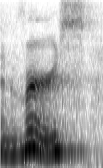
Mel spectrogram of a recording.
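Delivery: converse stressed on second syllable, VERSE. Showing learners the verb meaning to talk: stress on VERSE in converse. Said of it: "with the emphasis in the ers".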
